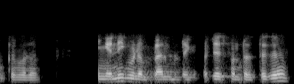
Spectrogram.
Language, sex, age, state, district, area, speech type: Tamil, male, 60+, Tamil Nadu, Mayiladuthurai, rural, conversation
